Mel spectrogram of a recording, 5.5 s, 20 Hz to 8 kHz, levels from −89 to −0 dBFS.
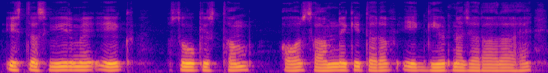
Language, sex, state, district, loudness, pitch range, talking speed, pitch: Hindi, male, Andhra Pradesh, Guntur, -23 LUFS, 135-145 Hz, 175 wpm, 140 Hz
